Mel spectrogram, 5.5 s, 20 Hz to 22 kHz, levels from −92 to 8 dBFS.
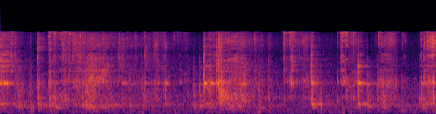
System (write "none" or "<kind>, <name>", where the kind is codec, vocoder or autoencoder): none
